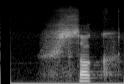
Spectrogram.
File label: "pulpa", Q'eqchi'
